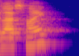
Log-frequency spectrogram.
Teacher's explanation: It's more common to hear night with a stop T at the end.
